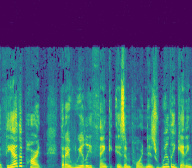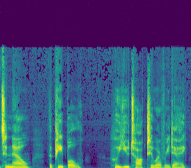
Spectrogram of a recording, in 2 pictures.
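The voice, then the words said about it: Slight Brooklyn accent. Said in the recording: “I was trying to work on my Brooklyn accent ... when I got rid of the Brooklyn accent, not that I ever did, but cleaned it up a little bit”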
